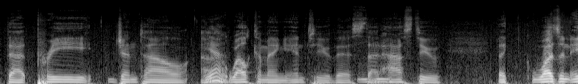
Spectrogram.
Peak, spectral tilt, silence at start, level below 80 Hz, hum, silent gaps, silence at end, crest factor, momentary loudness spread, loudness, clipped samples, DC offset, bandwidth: 0 dBFS; -7.5 dB/octave; 0.05 s; -28 dBFS; none; none; 0 s; 16 dB; 9 LU; -17 LUFS; under 0.1%; under 0.1%; 11 kHz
